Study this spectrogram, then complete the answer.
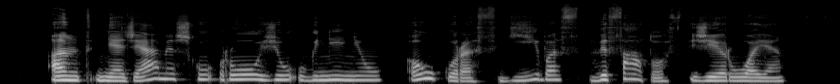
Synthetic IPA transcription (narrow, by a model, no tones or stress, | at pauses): ɐnt̪nʲɛʒʲæːmʲɪʃkuːɾoːʒʲuːʔʊɡnʲɪnʲuː | ɐʊkʊɾɐsɡʲiːʋɐs | ʋʲɪsɑːt̪oːsʒʲeːɾuɔjɛ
